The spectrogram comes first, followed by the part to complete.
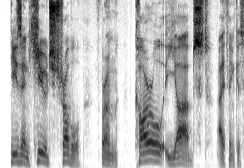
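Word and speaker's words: Karl Jobst: in huge trouble from Carl yobst I think is how you say his name name or jobs but I think the J makes it y absolute Legends can you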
